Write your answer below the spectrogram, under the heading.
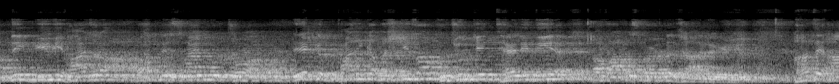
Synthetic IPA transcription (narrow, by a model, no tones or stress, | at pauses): ɐpnibiːʋiɦaːd͡ʒɾa | ɔːɾɐpnesaːɪlkoɾd͡ʒoɽa | eːkpaːnikamɐʃkɪlaɡʊd͡ʒuɾkieːk̚d̪ʱɛːlid̪iɛ | ɔːɾaːpəsbɐʈkɐɾd͡ʒaːnelɐɡɐ̰ḭ | ɦɐt̪eɦ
